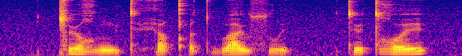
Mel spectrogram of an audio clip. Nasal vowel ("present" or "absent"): absent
